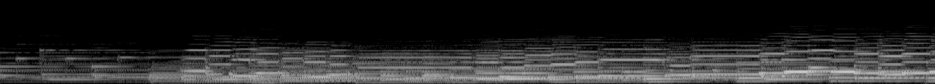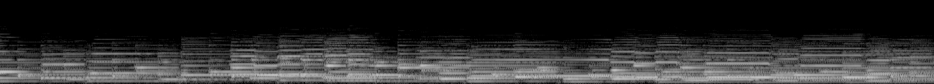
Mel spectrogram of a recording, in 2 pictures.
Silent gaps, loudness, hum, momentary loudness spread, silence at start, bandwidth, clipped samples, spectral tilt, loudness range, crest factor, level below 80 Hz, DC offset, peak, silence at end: none; -23 LUFS; none; 8 LU; 0 s; 6.6 kHz; under 0.1%; -8.5 dB/octave; 5 LU; 14 dB; -66 dBFS; under 0.1%; -8 dBFS; 0 s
